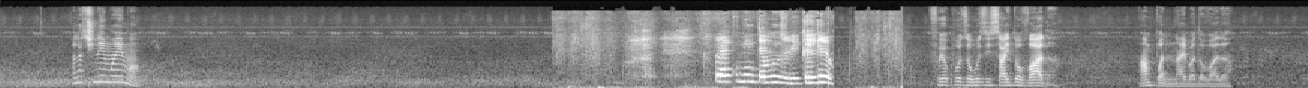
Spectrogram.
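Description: A young man talks into a microphone with animation.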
